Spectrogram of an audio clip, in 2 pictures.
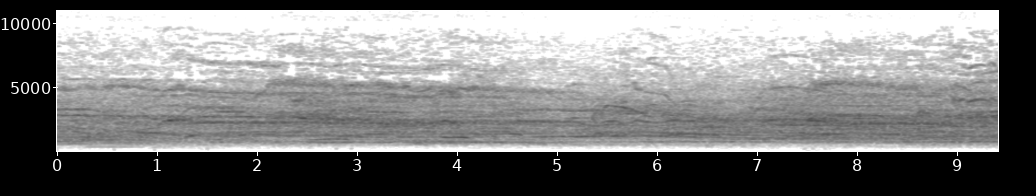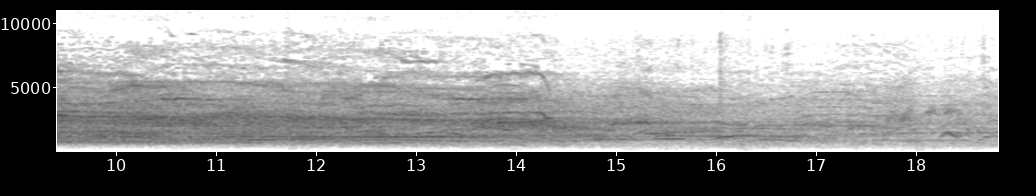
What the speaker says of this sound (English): The crowd's very upset with the goalkeeper right now.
